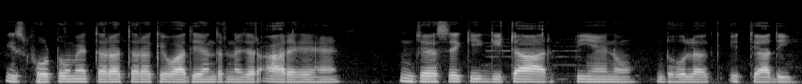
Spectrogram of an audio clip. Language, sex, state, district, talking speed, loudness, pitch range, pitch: Hindi, male, Jharkhand, Deoghar, 135 wpm, -19 LUFS, 115-130 Hz, 120 Hz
